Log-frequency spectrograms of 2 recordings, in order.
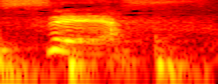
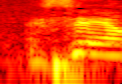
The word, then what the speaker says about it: cerf: fort dans tes bras ser moi fort dans tes bras nous plaisantin mais on on on ça s'écrit C r e r f mais on dit ser on dit pas serf CRÉO ça mais CRÉO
